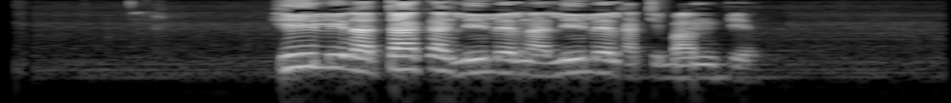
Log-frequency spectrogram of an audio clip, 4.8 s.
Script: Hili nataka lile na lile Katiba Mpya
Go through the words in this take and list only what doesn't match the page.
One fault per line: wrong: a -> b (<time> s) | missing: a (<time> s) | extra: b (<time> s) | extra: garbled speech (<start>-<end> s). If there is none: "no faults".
no faults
